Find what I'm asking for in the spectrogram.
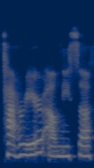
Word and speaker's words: Tahrir Al Nisa: It, can you pronounce it for me so I don't massacre how it's pronounced? – Yes, it's on hold right now. It's Tahrir Al Nisa Foundation.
